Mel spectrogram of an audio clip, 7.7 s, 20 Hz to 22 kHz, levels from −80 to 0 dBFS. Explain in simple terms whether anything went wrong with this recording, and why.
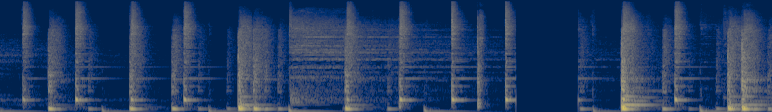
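Something did go wrong here: the music drops out into silence at 5.16 s and picks up again at 5.78 s. That's a rebuffering stall. The player ran out of downloaded audio, so it had to wait for more to arrive before carrying on. When it resumes, it continues from exactly the spot where it stopped, so none of the music is missing. You just get an extra 0.62 s of dead air in the middle.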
